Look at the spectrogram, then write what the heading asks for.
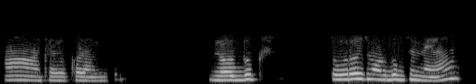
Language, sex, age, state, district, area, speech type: Telugu, female, 18-30, Telangana, Ranga Reddy, urban, conversation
